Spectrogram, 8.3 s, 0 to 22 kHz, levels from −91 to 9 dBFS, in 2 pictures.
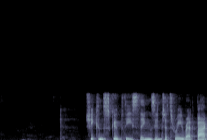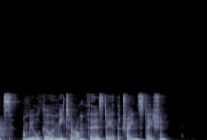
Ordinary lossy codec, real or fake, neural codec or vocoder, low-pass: none; real; none; 7.2 kHz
